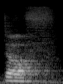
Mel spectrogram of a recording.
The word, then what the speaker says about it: tough: چې د واویل څخه وروسته راغلی دی enough تلفظیږي. یا مثال په ډول سره یو بل لغت د واویل څخه وروسته راغلی دی tough د فی غږ افاده کوي.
